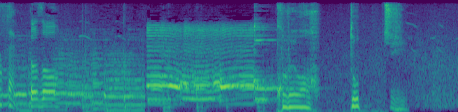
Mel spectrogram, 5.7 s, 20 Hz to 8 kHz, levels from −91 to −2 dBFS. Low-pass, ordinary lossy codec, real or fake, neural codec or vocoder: 7.2 kHz; MP3, 64 kbps; fake; vocoder, 44.1 kHz, 128 mel bands every 256 samples, BigVGAN v2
